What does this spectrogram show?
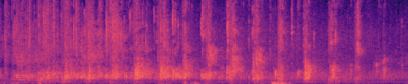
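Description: An audience claps together in sustained applause, a dense crackle of many hands filling the room for several seconds, with a few faint voices and cheers mixed underneath.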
